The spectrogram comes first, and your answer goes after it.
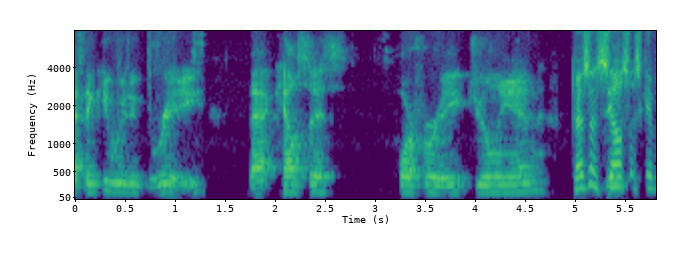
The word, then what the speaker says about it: Celsus: Well, the argument that Celsus makes, and I actually think it should be Celsus if we're going to go by classical Latin pronunciation, but however you pronounce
